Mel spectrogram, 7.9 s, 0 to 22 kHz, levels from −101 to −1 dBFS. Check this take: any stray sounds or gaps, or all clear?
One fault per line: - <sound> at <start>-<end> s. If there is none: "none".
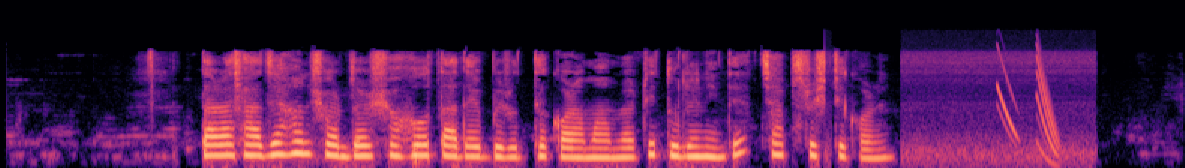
- dropout at 5.5-5.5 s
- chirp at 6.6-7.1 s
